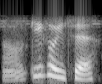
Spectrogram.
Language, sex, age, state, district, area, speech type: Assamese, female, 30-45, Assam, Biswanath, rural, conversation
